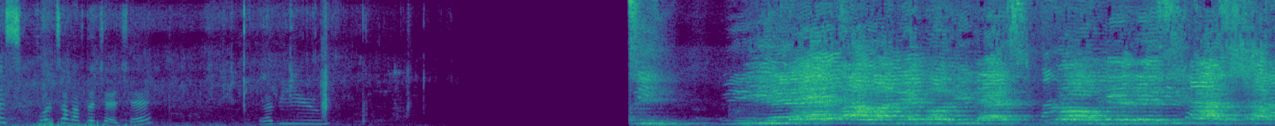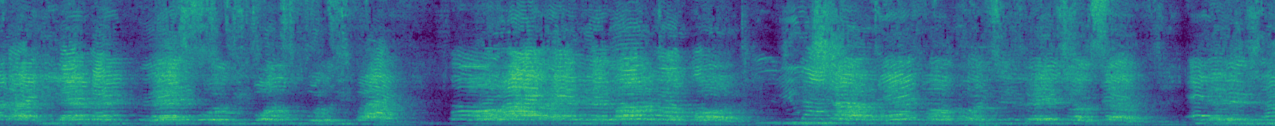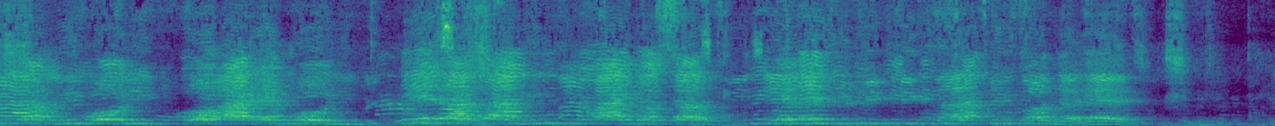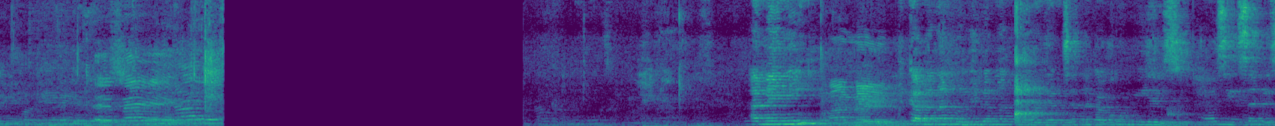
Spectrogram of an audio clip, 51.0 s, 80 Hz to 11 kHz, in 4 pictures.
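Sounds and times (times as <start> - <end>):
group of voices singing: 6.3 - 37.3.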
